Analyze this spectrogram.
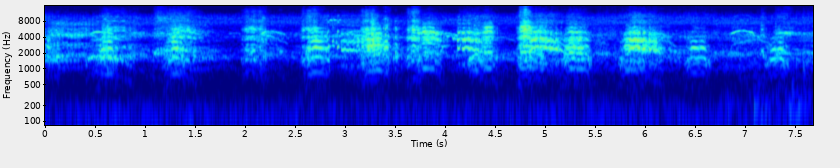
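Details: Gulls calling from their spring guard post on Audru polder, with a dense run of harsh, repeated yelping cries rising and falling in loudness, several birds overlapping throughout.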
